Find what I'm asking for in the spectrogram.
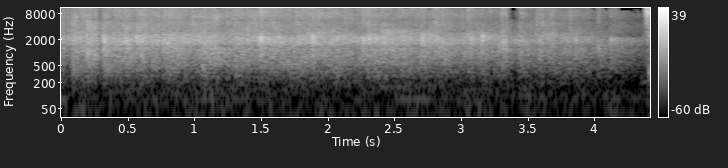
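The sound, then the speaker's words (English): Sustained audience applause welcoming a speaker to the stage: dense, steady clapping from a crowd that holds at an even level, then thins slightly near the end. “I'd like you to give him a very warm welcome.”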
